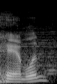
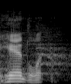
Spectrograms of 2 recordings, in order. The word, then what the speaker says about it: Handlin: laid it off to Hamlin excuse me Handlin Handlin hn l n that's pronounced Handlin now stubbert turn around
